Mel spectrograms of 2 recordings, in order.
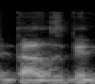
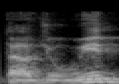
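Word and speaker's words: تجويد: আমরা তাজবিদ বলে থাকি, আসলে তাজবিদ উচ্চারণটা সঠিক নয় মনে হয়, আপনি বলবেন আমাদেরকে। আমরা যেটা শিখেছি আর কি, সেটা অ জের দিয়ে তো হলে সেটা উই দ্বারা উচ্চারণ হয়, যার কারণে এটাকে তাজউইদ বলা উচিত।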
